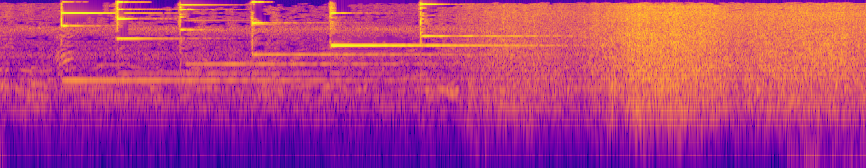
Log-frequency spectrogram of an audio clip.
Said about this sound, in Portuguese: De repente. Uma grande tempestade agitou o lago de tal maneira que as ondas começaram a cobrir o barco.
